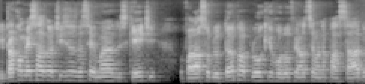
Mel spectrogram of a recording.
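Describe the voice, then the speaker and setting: Very fast and in a flat monotone, a man talks over light background noise. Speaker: skate vlogger. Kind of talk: casual vlog news chat. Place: home room.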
